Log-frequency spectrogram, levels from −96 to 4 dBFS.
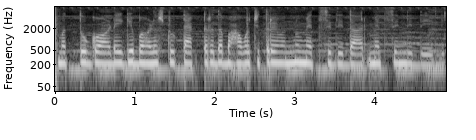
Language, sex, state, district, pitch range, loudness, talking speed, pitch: Kannada, female, Karnataka, Bidar, 215-230 Hz, -21 LUFS, 100 wpm, 225 Hz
